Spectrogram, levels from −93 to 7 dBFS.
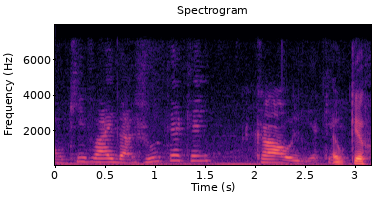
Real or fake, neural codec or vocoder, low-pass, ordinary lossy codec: real; none; 7.2 kHz; AAC, 48 kbps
